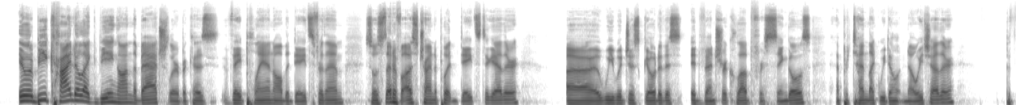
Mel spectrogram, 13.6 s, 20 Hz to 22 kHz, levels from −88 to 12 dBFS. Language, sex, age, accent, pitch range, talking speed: English, male, 20-39, American, 95-135 Hz, 210 wpm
